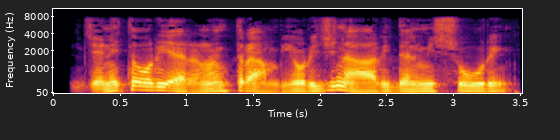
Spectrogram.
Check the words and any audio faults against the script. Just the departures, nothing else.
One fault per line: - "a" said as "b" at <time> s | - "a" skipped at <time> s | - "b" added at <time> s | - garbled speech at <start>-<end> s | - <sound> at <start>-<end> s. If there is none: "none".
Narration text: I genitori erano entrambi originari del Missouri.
none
